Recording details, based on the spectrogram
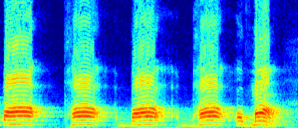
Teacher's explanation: इन वर्णों से हमारे होंठ, ऊपर वाला होंठ और नीचे वाला होंठ टच होता है। तो इससे ये ओष्ठ व्यंजन कहलाते हैं।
